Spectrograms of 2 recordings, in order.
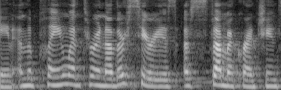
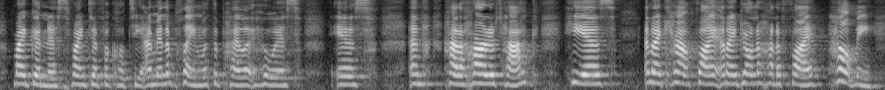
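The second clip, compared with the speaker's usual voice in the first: louder, higher, frightened rush of words; desperate plea; 3 semitones higher, 6 dB louder than usual. A narrator's reading. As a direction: beg for help, losing control. Brian pleads over radio.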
